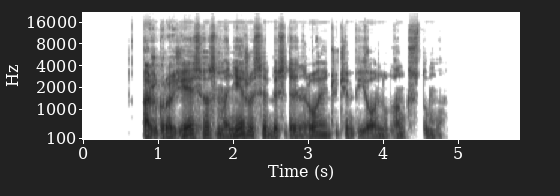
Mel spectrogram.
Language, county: Lithuanian, Kaunas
